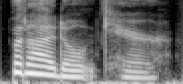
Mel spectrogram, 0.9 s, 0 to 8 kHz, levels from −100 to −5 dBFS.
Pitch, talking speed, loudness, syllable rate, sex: 195 Hz, 260 wpm, -18 LUFS, 5.1 syllables/s, female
